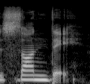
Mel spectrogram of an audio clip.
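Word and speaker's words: sundae: 而圣代它的英文是 Sunday。听起来是不是就跟我们一个礼拜当中的星期天 Sunday 发音非常的像呢？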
